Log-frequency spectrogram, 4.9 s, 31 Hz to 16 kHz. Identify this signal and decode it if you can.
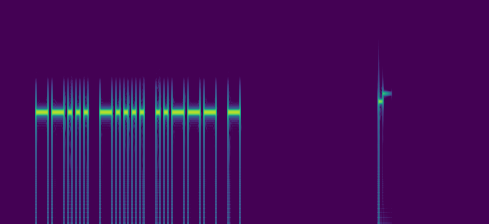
Morse code, heard as a keyed tone, about 30 wpm, 700 Hz. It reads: 762T
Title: Common Cut Numbers - 4-Digit 30wpm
